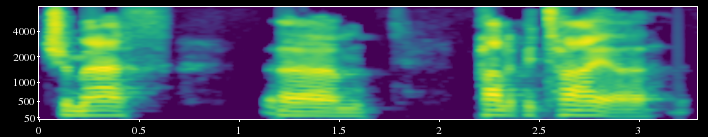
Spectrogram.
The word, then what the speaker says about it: Chamath Palihapitiya: The other approach, which Chamath Palihapitiya is doing. Good job with the pronunciation.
